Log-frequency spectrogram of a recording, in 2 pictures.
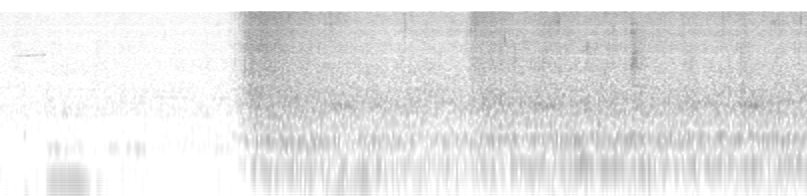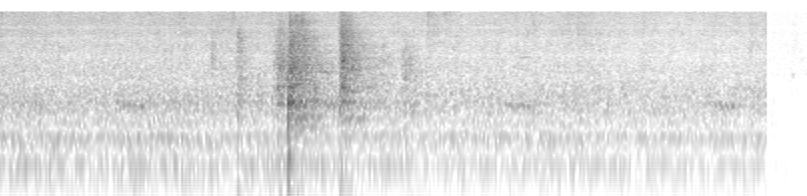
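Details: Giant honey bees kept for honey produce a steady, low droning buzz that starts abruptly and holds without a break for about eight seconds, with a few sharper knocks and rustles partway through.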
